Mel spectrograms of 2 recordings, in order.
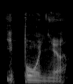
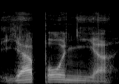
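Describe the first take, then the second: First: The first vowel is a reduced 'ee' sound. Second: The first vowel is a full 'ya' sound. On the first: The speaker calls it right. "it gets reduced here because it's not stressed" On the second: The speaker calls it wrong. "if you pronounce it fully"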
